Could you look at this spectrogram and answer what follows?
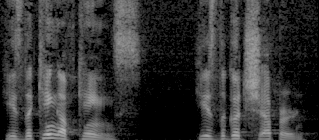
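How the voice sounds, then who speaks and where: A man's voice: fairly high pitch, lively intonation, normal speed, creaky, darkish tone. A man preaching a sermon in an earnest, dramatic manner. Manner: earnest, dramatic, building intensity.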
